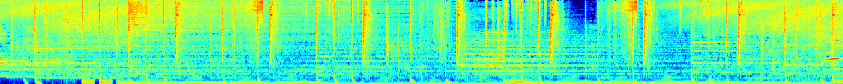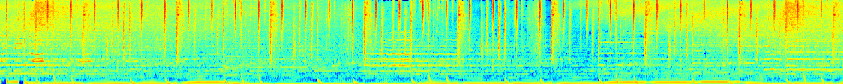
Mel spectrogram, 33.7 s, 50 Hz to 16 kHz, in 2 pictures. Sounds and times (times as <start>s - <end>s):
Ambient music: 0.0s - 33.7s.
